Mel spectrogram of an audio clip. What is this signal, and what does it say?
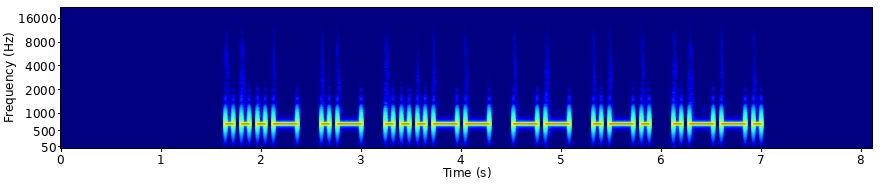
Morse code, heard as a keyed tone, about 15 wpm, 700 Hz. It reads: VA3MRP
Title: DXCC-100 Call Signs - 6 Characters - Repeated 2x - 15wpm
